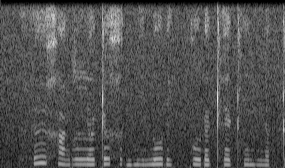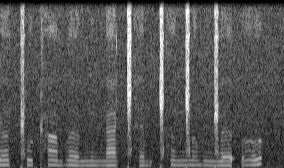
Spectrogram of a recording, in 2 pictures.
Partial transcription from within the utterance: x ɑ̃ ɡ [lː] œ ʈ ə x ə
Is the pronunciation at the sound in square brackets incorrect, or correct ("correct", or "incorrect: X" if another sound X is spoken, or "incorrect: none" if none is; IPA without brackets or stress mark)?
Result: correct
